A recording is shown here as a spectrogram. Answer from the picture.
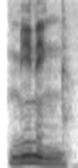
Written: meaning

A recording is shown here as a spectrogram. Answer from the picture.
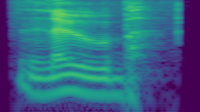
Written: lobe

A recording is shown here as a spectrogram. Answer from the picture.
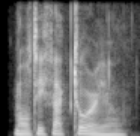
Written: multifactorial

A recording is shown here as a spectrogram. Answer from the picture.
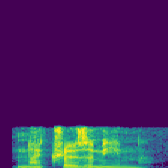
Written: nitrosamine

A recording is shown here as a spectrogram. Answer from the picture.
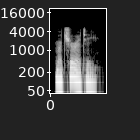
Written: maturity

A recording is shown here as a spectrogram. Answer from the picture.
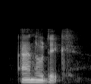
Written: anodic

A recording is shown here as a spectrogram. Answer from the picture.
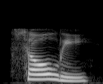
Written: solely

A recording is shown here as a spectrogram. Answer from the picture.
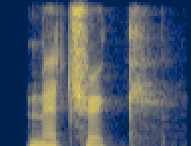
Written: metric

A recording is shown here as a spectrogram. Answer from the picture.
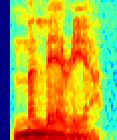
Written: malaria

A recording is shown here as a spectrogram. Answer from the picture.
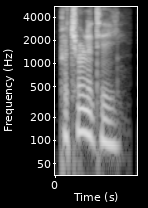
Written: paternity

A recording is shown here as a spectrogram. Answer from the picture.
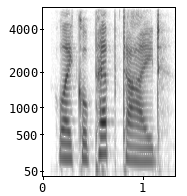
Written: glycopeptide

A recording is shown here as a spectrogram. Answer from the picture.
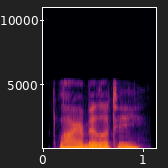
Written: liability

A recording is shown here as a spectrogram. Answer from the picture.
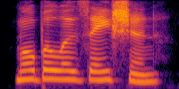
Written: mobilization

